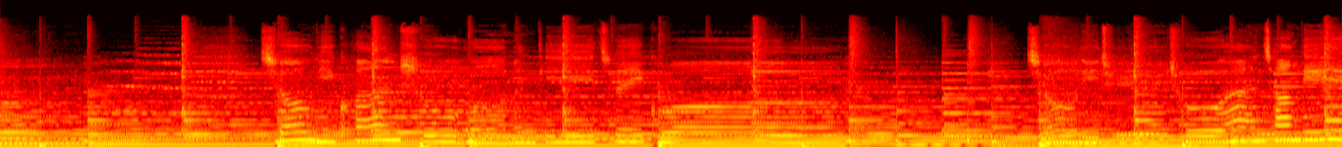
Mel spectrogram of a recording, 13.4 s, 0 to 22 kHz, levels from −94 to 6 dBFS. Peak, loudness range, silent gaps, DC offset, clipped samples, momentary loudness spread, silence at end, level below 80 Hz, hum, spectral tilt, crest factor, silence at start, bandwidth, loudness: -8 dBFS; 2 LU; none; under 0.1%; under 0.1%; 6 LU; 0 s; -32 dBFS; none; -6.5 dB/octave; 16 dB; 0 s; 13.5 kHz; -25 LUFS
